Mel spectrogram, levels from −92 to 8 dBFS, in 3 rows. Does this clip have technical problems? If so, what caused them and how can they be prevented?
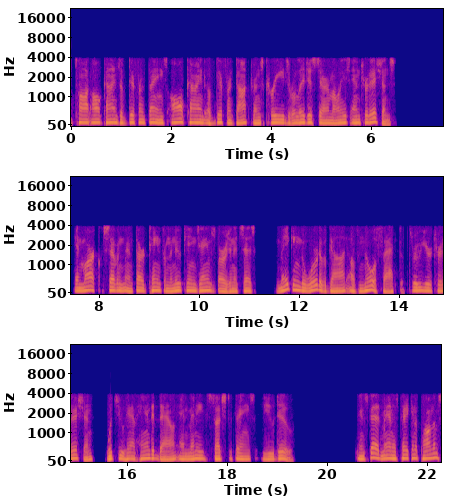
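Yes. Speex codec damage runs through the whole clip. The speech sounds noisy and hoarse, as the CELP coder has too few bits to model the excitation that drives each short speech segment. The coarseness points to a low setting of about 11 kbps. Nothing is present above 3.8 kHz, so the band past that edge is missing and the speech sounds narrow. To prevent this, record or transmit with a higher Speex quality setting or a modern wideband codec such as Opus.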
